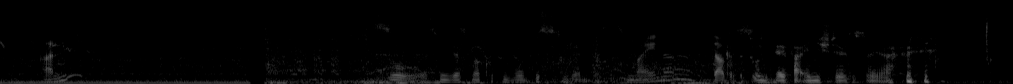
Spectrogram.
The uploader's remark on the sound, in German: Im Hintergrund wurde Farming Simulator gespielt, daher die coolen Sounds.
